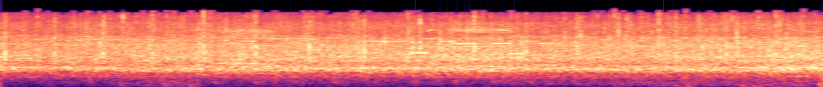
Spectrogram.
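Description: Stadium crowd of Arsenal fans applauding in a standing ovation at a UEFA Cup match, a steady, dense roll of clapping with faint cheers, continuous and loud throughout.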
